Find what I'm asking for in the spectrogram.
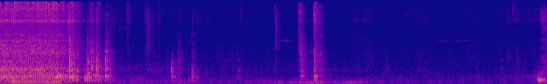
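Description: A sewing machine runs loudly and steadily for about two seconds while stitching embroidered trim onto a cloth diaper, then falls quiet, leaving only sparse clicks and small handling noises.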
